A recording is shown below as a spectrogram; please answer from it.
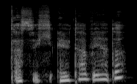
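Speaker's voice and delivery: faint, uncertain reply; unsteady voice. A narrator's reading. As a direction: answer timidly, not quite firm. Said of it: "meine Stimme war nicht so fest".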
